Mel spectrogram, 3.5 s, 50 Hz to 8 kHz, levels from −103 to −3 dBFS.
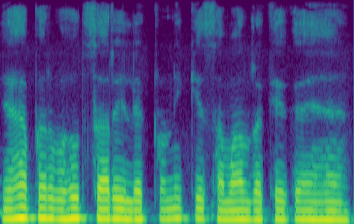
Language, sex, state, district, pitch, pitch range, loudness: Hindi, male, Jharkhand, Deoghar, 125 Hz, 120-130 Hz, -16 LUFS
